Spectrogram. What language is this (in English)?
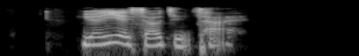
Chinese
